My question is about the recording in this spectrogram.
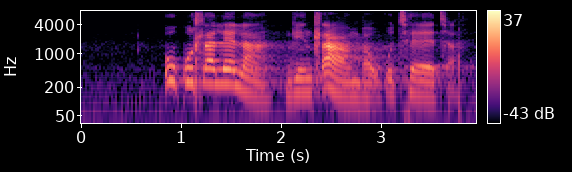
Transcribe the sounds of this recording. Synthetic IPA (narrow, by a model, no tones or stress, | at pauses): uk̬ʼuɬalɛlaŋʱɛnt͡ɬʼambʱauk̬ʼutʰɛːtʰa̰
